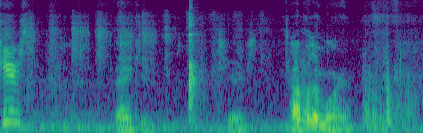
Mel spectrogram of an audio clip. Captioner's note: cups clinking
